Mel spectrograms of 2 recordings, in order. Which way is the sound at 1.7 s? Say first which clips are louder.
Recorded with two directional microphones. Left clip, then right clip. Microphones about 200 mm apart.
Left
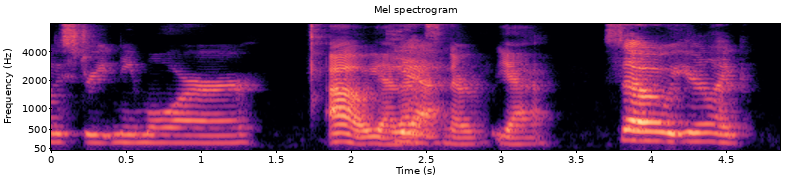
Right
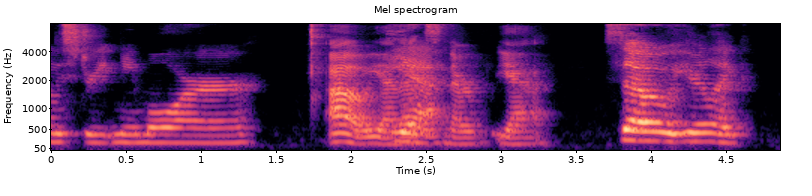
Left 1 dB; 30° right (ahead or behind).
